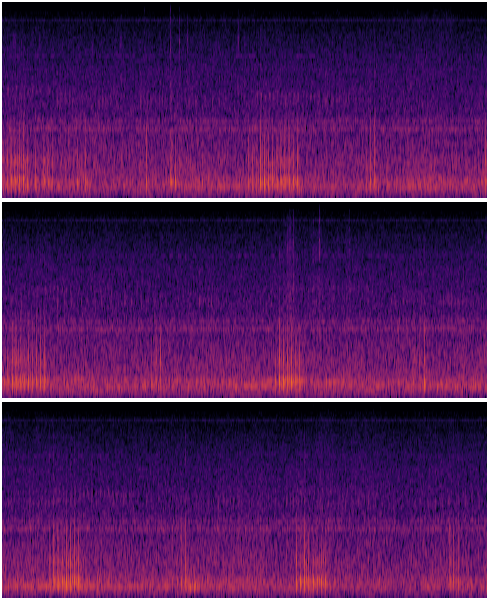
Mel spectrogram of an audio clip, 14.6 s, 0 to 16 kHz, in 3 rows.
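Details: Fourteen-year-old house cat Dinah purrs during early evening lap time while receiving a massage, April 16, 2020; gentle low rumble rises in regular breath-timed swells roughly every two and a half seconds, quiet room background.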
